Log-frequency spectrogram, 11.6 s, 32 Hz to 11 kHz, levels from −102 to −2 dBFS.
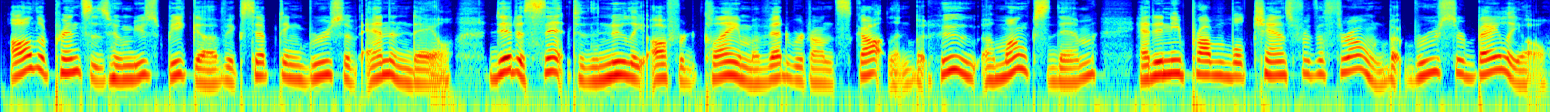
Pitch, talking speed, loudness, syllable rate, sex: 200 Hz, 190 wpm, -20 LUFS, 5.4 syllables/s, female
